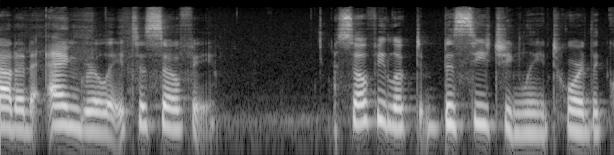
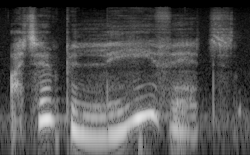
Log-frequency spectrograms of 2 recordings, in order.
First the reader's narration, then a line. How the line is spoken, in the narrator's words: the queen was murmuring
